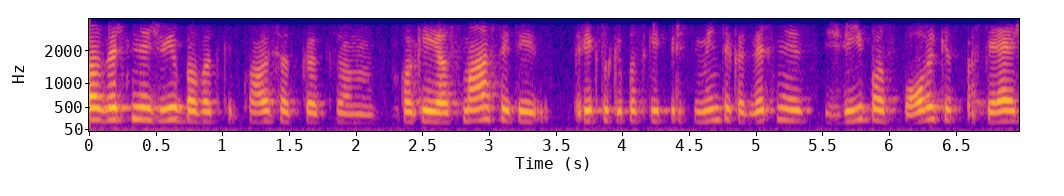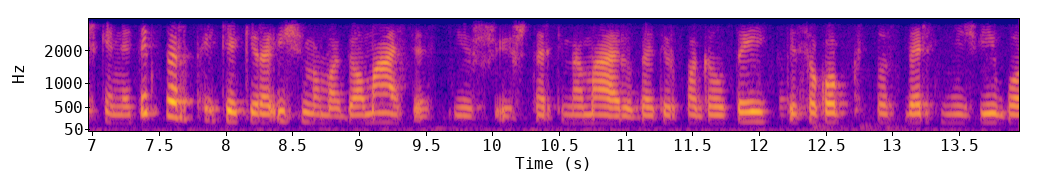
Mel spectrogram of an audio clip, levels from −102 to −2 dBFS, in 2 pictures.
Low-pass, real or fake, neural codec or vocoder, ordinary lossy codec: 3.6 kHz; real; none; Opus, 64 kbps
